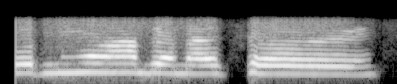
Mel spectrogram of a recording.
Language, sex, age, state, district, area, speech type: Maithili, female, 45-60, Bihar, Madhepura, urban, conversation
